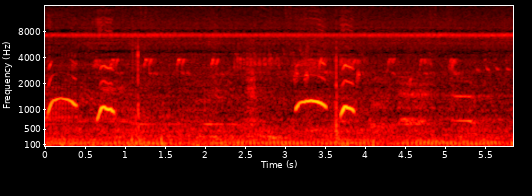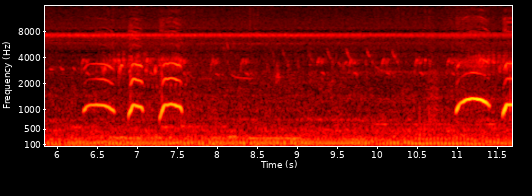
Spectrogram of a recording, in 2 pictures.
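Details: Baby macaque Nui Simon wanting a hug: paired rise-and-fall whistled cries come in bursts several seconds apart, the middle burst longer, against a constant low hum and faint hiss.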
